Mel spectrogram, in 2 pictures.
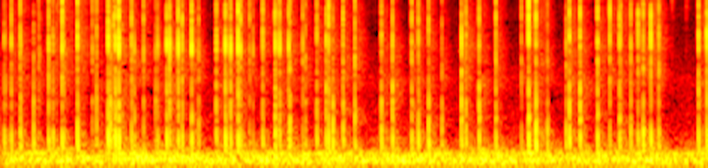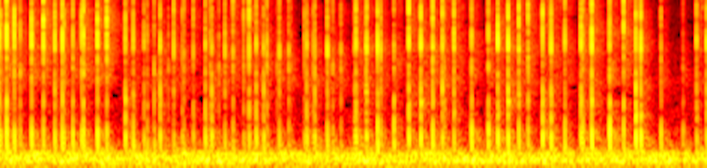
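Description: Long nails tap rapidly on a small, full plastic slime jar, striking both its plastic body and the rim of its metal lid. The sound is a quick, steady stream of dry, bright clicks with very short decay over a soft, constant low-mid bed.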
